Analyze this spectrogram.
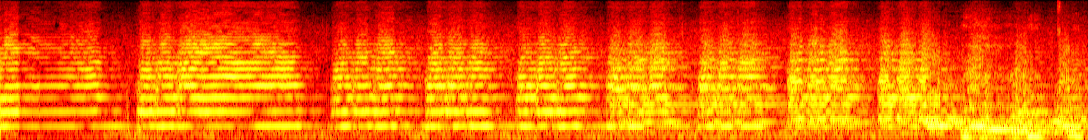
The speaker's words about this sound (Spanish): ¿estáis convencidos de que todo el mundo sabe a estas alturas que era la sintonía de un espacio propagandístico del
